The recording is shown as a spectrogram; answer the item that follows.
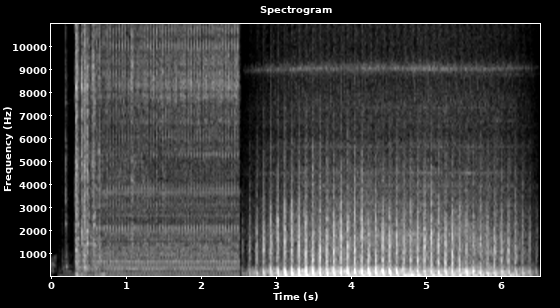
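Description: A steady drone, then from about two and a half seconds in a rapid, even pulsing of about ten beats a second, heavy in the bass, like a helicopter rotor's chop or automatic gunfire.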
